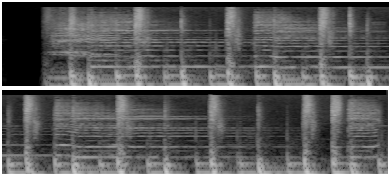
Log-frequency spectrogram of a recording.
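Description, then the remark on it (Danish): A bright, punchy musical jingle with sharp rhythmic hits and sustained chords, loud and upfront, playing alone for several seconds with no voices. “Det her, det er lyden af et radiofonisk high five.”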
